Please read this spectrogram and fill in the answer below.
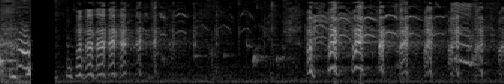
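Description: A person giggling in short, high laughs, busiest about three to four and a half seconds in. At the very start, the tail of a cat's yowl is cut off abruptly.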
